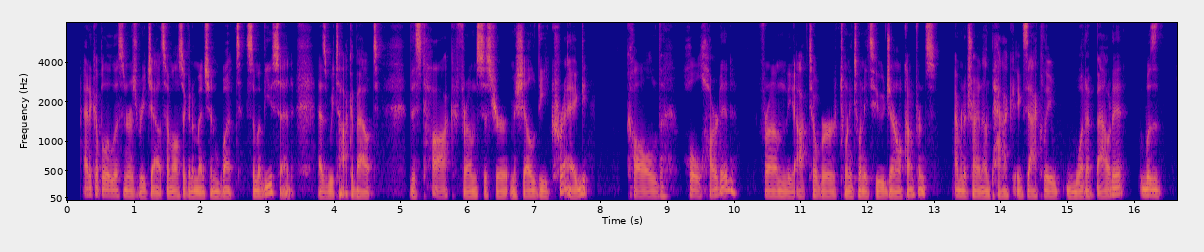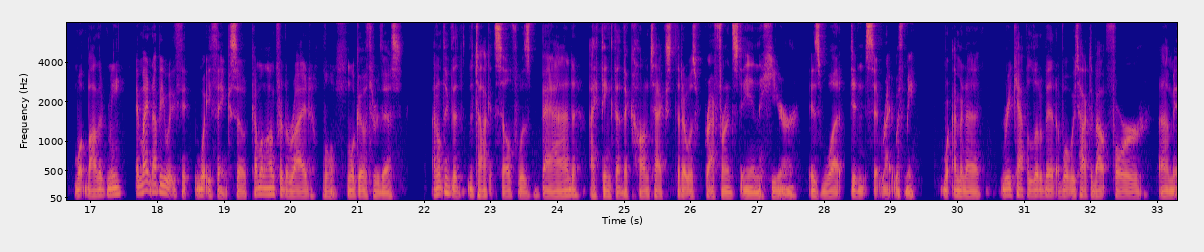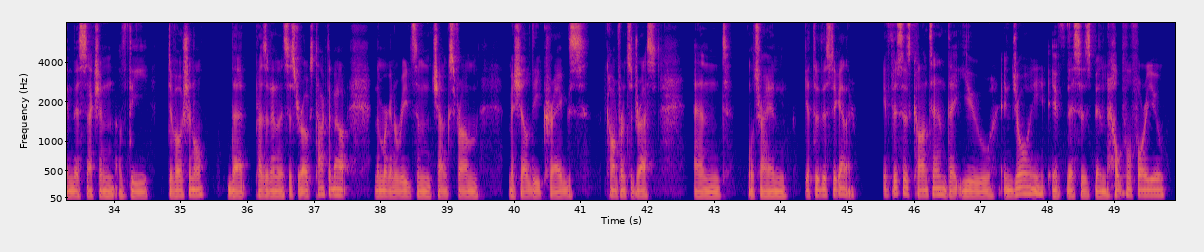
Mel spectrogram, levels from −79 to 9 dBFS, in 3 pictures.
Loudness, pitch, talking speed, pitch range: -22 LUFS, 80 Hz, 195 wpm, 75-90 Hz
